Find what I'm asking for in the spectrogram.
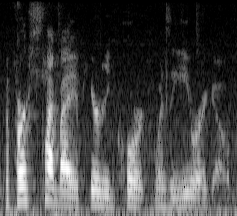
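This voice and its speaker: A woman voicing a young female rookie defense lawyer, earnest and nervous but determined, a little halting. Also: sits low, big pitch swings, soft background music. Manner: earnest, halting when flustered.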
